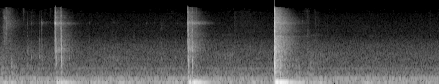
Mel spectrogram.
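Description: Three separate clicks of computer keyboard keys, about a second, three seconds and four seconds in, the last the loudest.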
